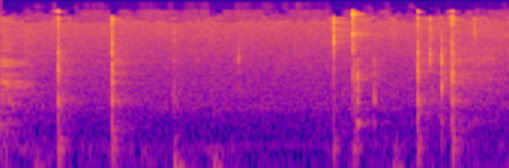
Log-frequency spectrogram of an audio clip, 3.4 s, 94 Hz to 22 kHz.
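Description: Mouse and keyboard clicks during 3D modeling in Blender: sparse, sharp, close clicks and taps at irregular intervals, some in quick clusters, over a quiet background.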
